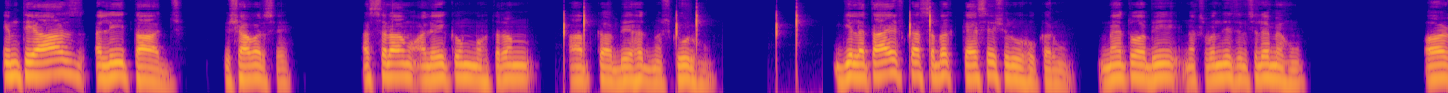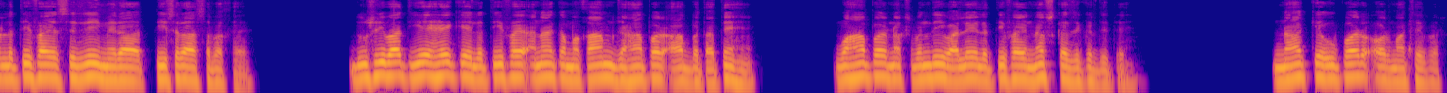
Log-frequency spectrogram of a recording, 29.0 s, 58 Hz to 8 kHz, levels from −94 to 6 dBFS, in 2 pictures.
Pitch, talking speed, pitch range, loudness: 125 Hz, 135 wpm, 110-135 Hz, -19 LUFS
